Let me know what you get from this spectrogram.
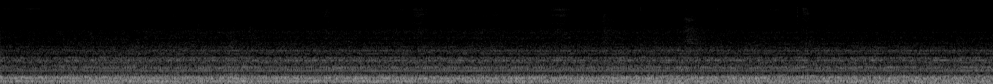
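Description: Steady rumble and hum inside a SEPTA Market-Frankford Line rail car at a station, with a faint steady tone over it.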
